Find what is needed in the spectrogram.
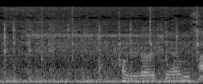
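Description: Metal lathe running with a steady hum, spinning a steel snowblower drive shaft while a strip of abrasive cloth is held against it to polish it.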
